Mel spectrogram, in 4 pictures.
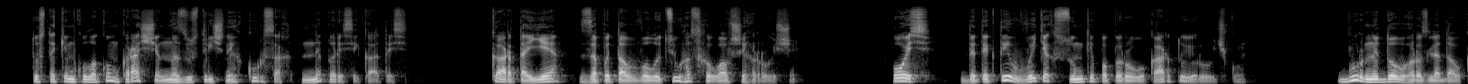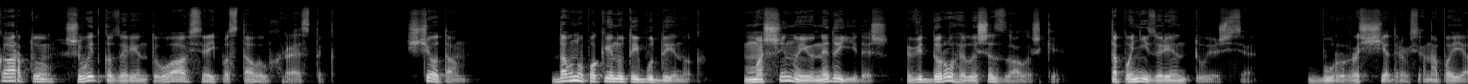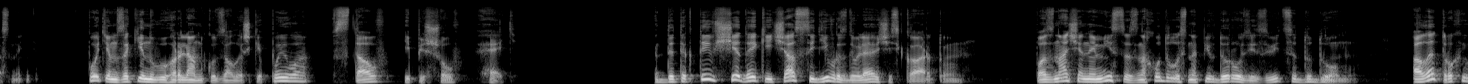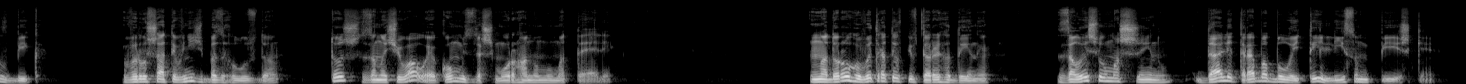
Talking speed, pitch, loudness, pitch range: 105 wpm, 120 Hz, -19 LUFS, 95-135 Hz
